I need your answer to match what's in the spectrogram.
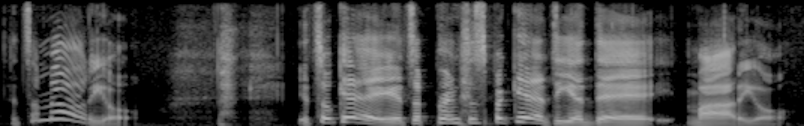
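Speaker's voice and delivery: bouncy cartoon Italian plumber accent, loud; Mario accent. Shown as a demonstration. Host reading a viewer's joke in a high, loud Mario accent. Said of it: "I'd have to say that in the Mario accent".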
